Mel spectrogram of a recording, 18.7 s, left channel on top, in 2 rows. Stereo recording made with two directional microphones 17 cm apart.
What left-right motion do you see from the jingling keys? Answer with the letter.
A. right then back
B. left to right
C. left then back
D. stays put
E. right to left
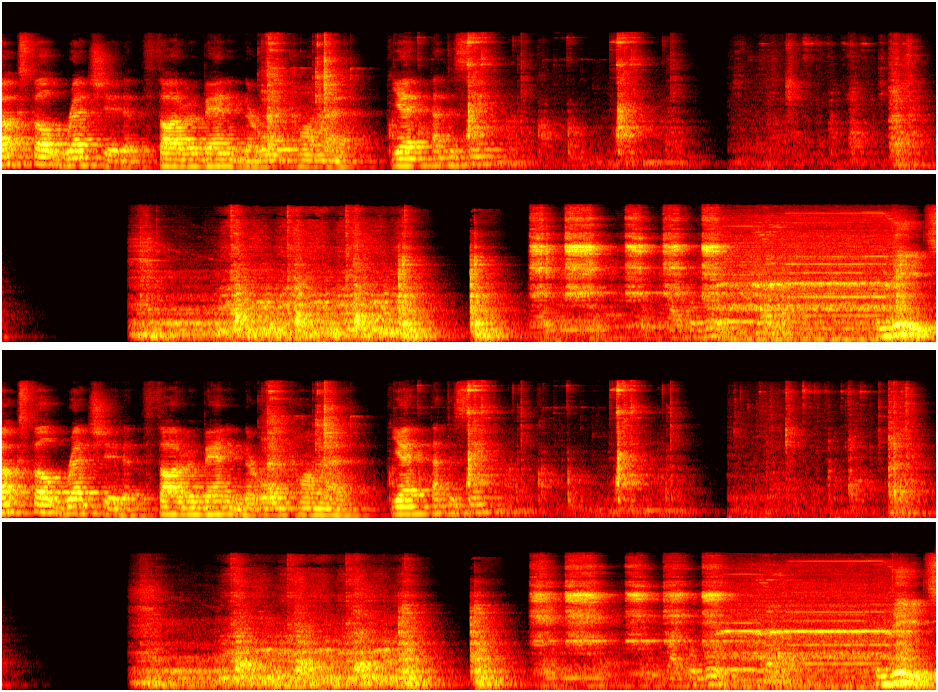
B.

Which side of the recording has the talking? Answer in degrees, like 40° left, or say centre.
10° right.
